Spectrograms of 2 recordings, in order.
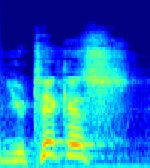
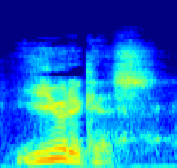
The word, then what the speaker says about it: Eutychus: Took me a long time to get that name right. Some pronounce it Eutychus. I am from Scottsburg, Virginia, and we say Eutychus, who was sinking into a deep sleep as Paul talked on and on.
